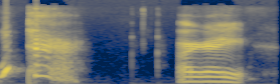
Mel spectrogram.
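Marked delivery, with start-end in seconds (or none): 0.0-0.6 exclaimed with punch and emphasis. Saying the silly word for the story with an exclamation point: exclaiming the silly word. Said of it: "I added an exclamation point".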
